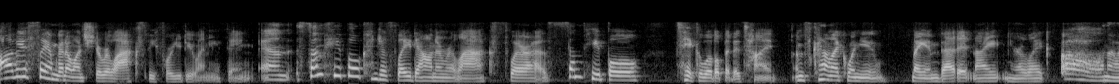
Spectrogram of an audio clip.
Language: English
